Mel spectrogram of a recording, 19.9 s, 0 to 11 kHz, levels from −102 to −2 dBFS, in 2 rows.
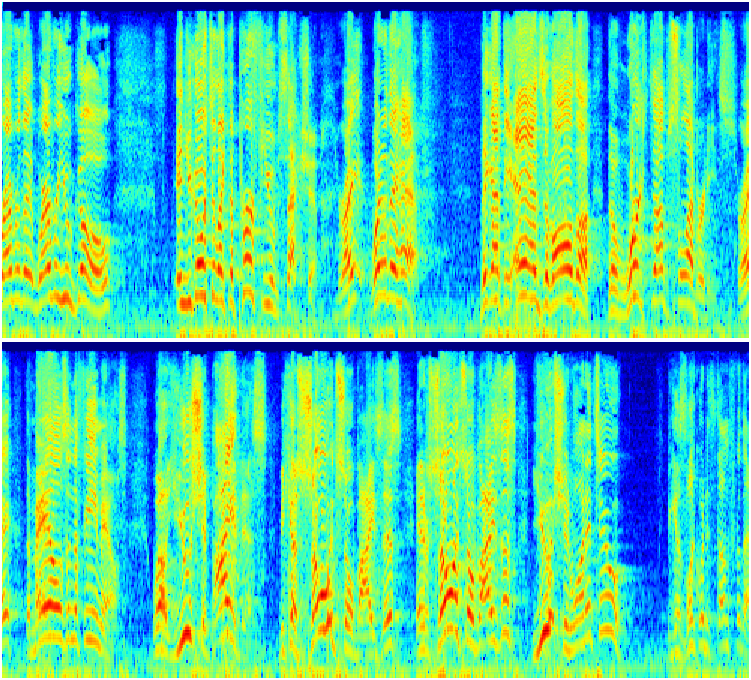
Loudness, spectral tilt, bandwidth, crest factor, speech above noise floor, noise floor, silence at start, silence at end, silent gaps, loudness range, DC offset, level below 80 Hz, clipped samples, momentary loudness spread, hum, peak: -19 LUFS; -1.5 dB/octave; 10.5 kHz; 14 dB; 35 dB; -55 dBFS; 0 s; 0 s; none; 4 LU; under 0.1%; -48 dBFS; under 0.1%; 15 LU; none; -6 dBFS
